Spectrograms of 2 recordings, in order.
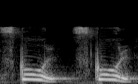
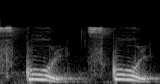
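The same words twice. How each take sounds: Both takes have the same delivery.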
